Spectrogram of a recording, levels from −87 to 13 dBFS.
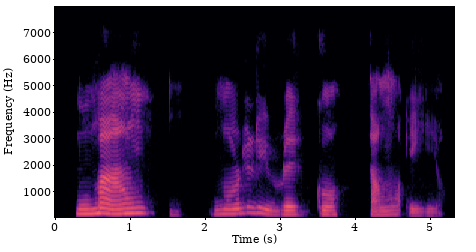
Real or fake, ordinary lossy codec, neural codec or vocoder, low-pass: fake; none; autoencoder, 22.05 kHz, a latent of 192 numbers a frame, VITS, trained on one speaker; 7.2 kHz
